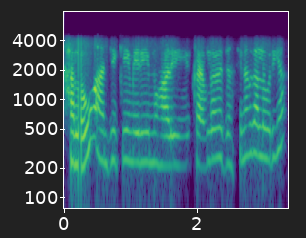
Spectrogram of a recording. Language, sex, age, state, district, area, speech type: Punjabi, female, 18-30, Punjab, Mohali, rural, conversation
